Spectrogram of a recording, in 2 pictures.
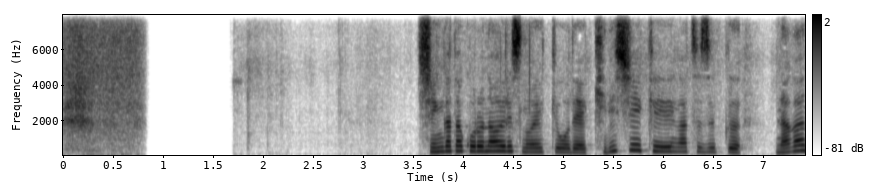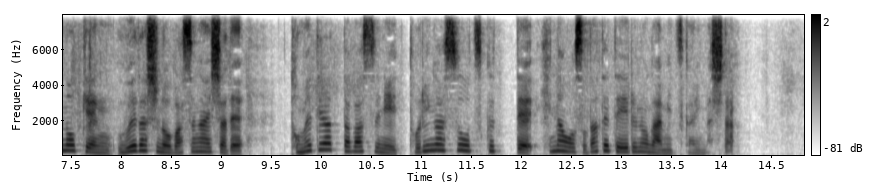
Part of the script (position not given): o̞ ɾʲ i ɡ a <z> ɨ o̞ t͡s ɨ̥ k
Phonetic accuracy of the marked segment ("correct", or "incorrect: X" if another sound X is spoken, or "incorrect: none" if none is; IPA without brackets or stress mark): incorrect: s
